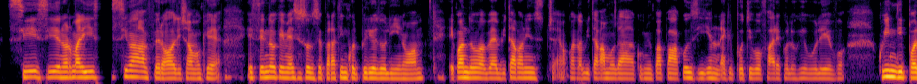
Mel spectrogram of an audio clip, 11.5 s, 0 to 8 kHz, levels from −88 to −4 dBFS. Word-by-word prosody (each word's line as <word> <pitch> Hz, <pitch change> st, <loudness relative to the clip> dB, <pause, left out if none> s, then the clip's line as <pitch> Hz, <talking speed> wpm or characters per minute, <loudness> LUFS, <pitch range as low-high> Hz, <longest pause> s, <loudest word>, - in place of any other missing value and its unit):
Sì, 165 Hz, +1 st, +1 dB
sì, 160 Hz, +1 st, -1 dB
è 160 Hz, -, +4 dB
normalissima, 160 Hz, +1 st, +2 dB
però 140 Hz, -1 st, +2 dB
diciamo 135 Hz, 0 st, -2 dB
che 135 Hz, 0 st, -3 dB, 0.3 s
essendo 155 Hz, +1 st, +2 dB
che 155 Hz, -, +1 dB
i -, -, +3 dB
miei 150 Hz, 0 st, +2 dB
si 145 Hz, -, -2 dB
sono 150 Hz, +1 st, +2 dB
separati 140 Hz, 0 st, -1 dB
in 150 Hz, -, +2 dB
quel 145 Hz, -2 st, -1 dB
periodo 145 Hz, -1 st, +2 dB
lì, 135 Hz, -1 st, -1 dB
no, 130 Hz, +1 st, -2 dB, 0.3 s
e -, -, -5 dB
quando 155 Hz, -1 st, +5 dB
vabbè 145 Hz, -1 st, +2 dB
abitavano 150 Hz, +2 st, 0 dB
ins 145 Hz, -2 st, -3 dB
cioè, -, -, -10 dB
quando 140 Hz, -1 st, -7 dB
abitavamo 140 Hz, 0 st, -2 dB
da 135 Hz, -1 st, -2 dB
con 135 Hz, -, -11 dB
mio 135 Hz, -, -5 dB
papà 140 Hz, 0 st, -1 dB
così, 140 Hz, -2 st, -2 dB
io 145 Hz, -, -1 dB
non 130 Hz, -, -5 dB
è -, -, -3 dB
che 140 Hz, -, -10 dB
potevo 135 Hz, +1 st, -4 dB
fare 135 Hz, 0 st, -4 dB
quello 135 Hz, 0 st, -10 dB
che 140 Hz, +2 st, -9 dB
volevo. 135 Hz, -1 st, -6 dB, 0.4 s
Quindi, 175 Hz, -3 st, +7 dB
poi 150 Hz, -1 st, +5 dB
140 Hz, 225 wpm, -25 LUFS, 135-155 Hz, 0.4 s, Quindi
